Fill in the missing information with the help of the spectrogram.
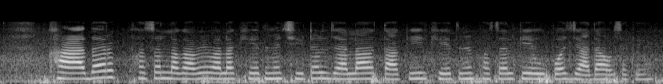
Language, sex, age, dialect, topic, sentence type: Bhojpuri, female, 18-24, Southern / Standard, agriculture, statement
